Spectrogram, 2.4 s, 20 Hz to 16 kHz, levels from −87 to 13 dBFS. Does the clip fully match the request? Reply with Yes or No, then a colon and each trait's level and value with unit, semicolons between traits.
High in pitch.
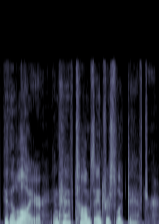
No: medium, 155 Hz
